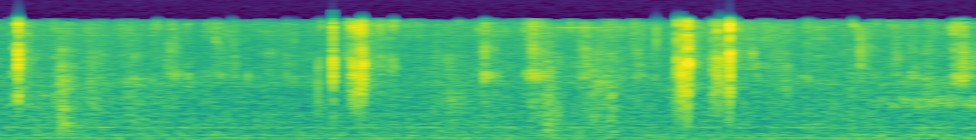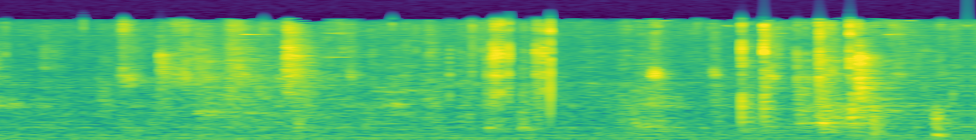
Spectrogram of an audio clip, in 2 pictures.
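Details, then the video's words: Crunchy nibbling from the prairie dog Miss Diggit as she chews a graham cracker, brittle crackles and quick clustered bites scattered unevenly, with a steady faint hum like a fan behind them. "Adorable Prairie Dog Nomming Graham Cracker"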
